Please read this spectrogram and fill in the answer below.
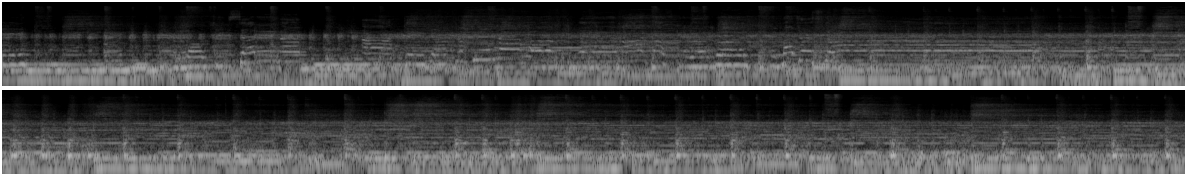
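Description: Live rock band playing loud and without a break: distorted electric guitars, bass guitar and a drum kit.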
